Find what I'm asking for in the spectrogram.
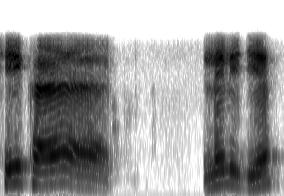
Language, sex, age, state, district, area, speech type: Hindi, female, 60+, Uttar Pradesh, Mau, urban, conversation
